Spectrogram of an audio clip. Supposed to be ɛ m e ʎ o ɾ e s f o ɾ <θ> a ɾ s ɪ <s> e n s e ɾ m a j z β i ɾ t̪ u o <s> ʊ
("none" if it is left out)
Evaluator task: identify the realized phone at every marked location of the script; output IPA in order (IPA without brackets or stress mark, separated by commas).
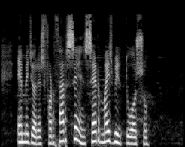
θ, none, s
